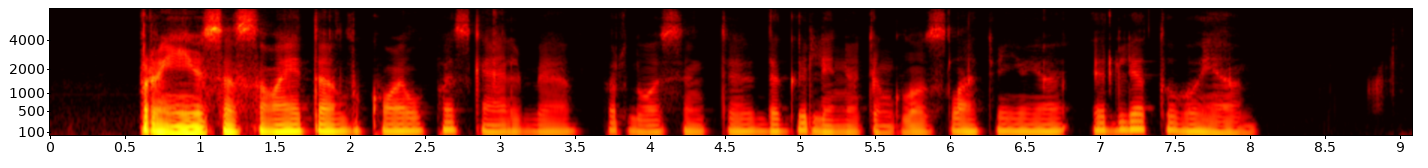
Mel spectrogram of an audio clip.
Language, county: Lithuanian, Vilnius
